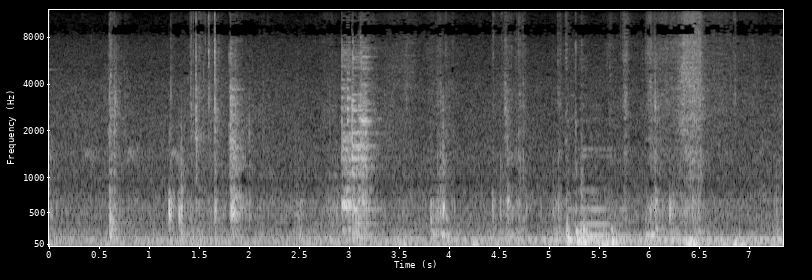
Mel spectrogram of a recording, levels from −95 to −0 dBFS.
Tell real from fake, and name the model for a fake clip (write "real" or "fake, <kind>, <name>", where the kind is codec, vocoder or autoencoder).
real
